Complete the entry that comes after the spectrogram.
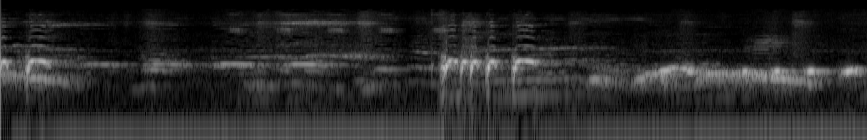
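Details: Bangkok zebra dove voicing ngayer song used to lure young doves: one sharp rattling trill burst stands out, followed by a long warbling coo, amid other soft whistles and background sounds.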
